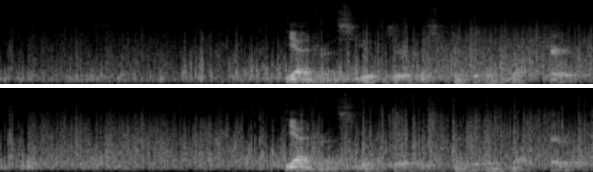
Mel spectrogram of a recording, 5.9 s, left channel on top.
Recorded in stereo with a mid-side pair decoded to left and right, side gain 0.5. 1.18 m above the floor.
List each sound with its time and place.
2.9 s a man speaking: 25° right, 0.7 m; by 5.8 s 60° left, 4 m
